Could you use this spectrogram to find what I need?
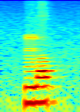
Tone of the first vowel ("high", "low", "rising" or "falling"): falling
